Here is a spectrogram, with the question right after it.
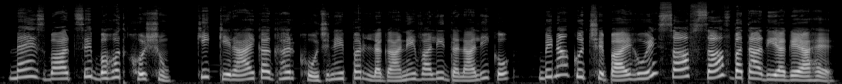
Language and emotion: Hindi, happy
